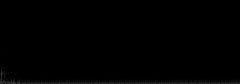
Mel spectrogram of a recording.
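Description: Near silence with a steady electrical mains hum.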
